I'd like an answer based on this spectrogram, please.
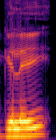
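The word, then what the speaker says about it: go: এটা হচ্ছে ঔ সাউন্ড।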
